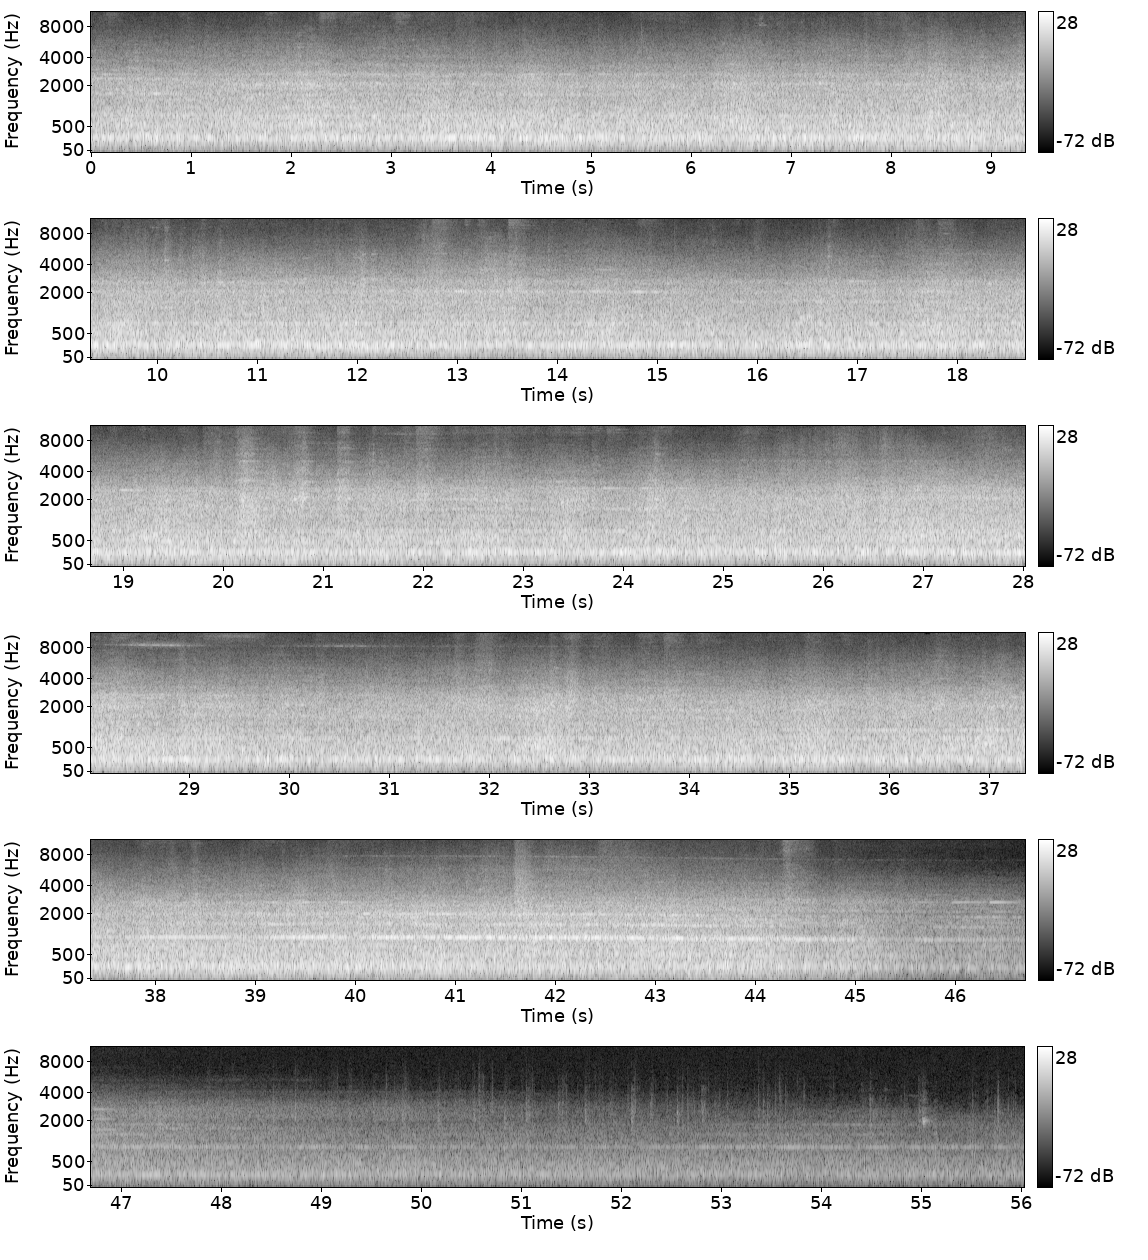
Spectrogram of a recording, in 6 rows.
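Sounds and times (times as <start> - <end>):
freight train wheels rumbling: 0.0 - 56.0
clacks over rail joints: 18.9 - 24.6
high wheel squeal: 35.8 - 47.7.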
